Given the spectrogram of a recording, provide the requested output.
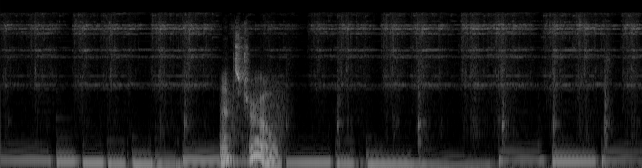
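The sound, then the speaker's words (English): A bright, steady jingle of sleigh bells shimmers on top of a non-Christmas rock song with sustained keyboard chords, and a man briefly speaks over the music partway through. “Not often you see hear sleigh bells on a non-Christmas song.”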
